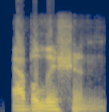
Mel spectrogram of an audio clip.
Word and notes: abolition: American English

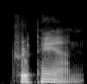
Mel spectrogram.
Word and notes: trepan: American English

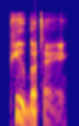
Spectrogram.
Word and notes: puberty: British English

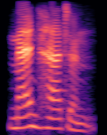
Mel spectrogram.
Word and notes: manhattan: Indian

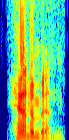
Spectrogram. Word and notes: hanuman: American English

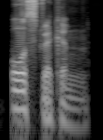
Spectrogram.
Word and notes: awestricken: British English

